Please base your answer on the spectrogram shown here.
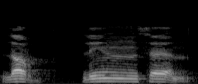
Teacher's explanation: يقول: إذا ابتدأت كلمة دخل فيها لام التعريف على ما أوله همزة قطع نحو الإنسان والأرض والآخرة والأولى، فنقلت حركة الهمزة إلى اللام، ثم أردت الابتداء بتلك الهمزة، بدأت بهمزة الوصل كما تبتدئ بها في صورة عدم النقل لأجل سكون اللام، فاللام بعد النقل إليها كأنها تعد ساكنة لأن حركة النقل عارضة، فتبقى همزة الوصل على حالها لا تسقط إلا في الدرج، فهذا هو الوجه المختار.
